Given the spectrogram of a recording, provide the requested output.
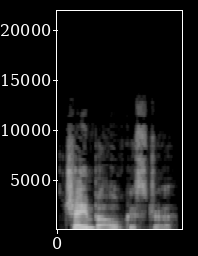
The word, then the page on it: chamber orchestra: British English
